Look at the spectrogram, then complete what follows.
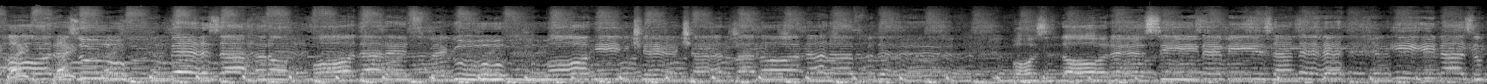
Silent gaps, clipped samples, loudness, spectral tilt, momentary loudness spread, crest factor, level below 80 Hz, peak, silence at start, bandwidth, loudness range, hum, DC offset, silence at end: none; under 0.1%; -14 LUFS; -3.5 dB/octave; 7 LU; 14 dB; -36 dBFS; 0 dBFS; 0 s; 16.5 kHz; 4 LU; none; under 0.1%; 0 s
